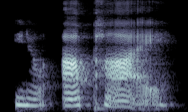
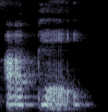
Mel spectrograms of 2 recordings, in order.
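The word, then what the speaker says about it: आपै: My brain wants to go to pronounce that, apai, but it's ape.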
